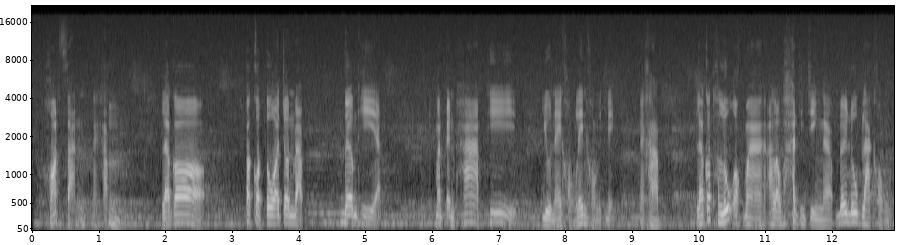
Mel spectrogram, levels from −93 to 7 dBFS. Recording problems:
background chatter; noticeable; throughout; 3 voices, 20 dB below the speech
hiss; faint; throughout; 25 dB below the speech

